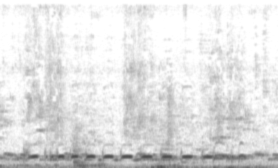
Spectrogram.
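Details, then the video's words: Local zebra dove in full song, used as a master recording for training: a steady run of short cooing notes repeated rapidly, level in pitch, with a soft low rumble and faint room noise underneath. "Perkutut Lokal Gacor, Masteran Anti Gagal"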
